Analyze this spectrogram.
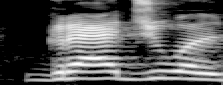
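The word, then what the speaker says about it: gradual: यहाँ पर डी को हम ज प्रोनाउंस कर रहे हैं, एजुकेशन, डी के बाद में यू आया है। ग्रेजुअल, ज, डी के बाद में यू आया है।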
